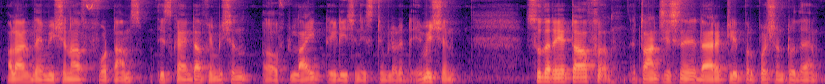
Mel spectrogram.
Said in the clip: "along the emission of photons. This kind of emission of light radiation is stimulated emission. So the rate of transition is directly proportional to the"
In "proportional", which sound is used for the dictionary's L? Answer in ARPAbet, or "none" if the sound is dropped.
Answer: N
